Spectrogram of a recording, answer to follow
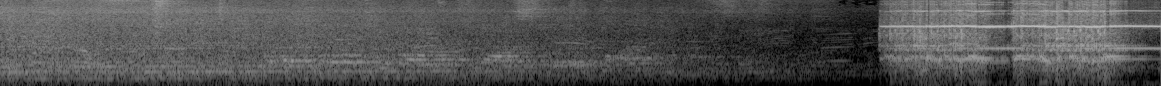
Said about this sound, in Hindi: देख बेटा किसका फोन है।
